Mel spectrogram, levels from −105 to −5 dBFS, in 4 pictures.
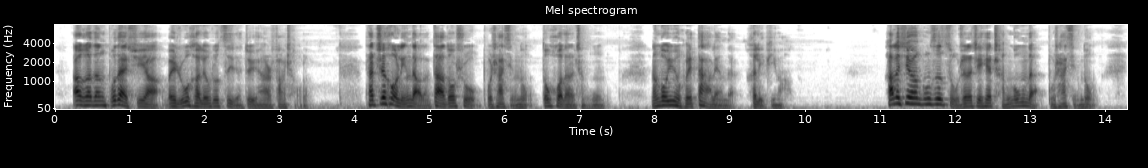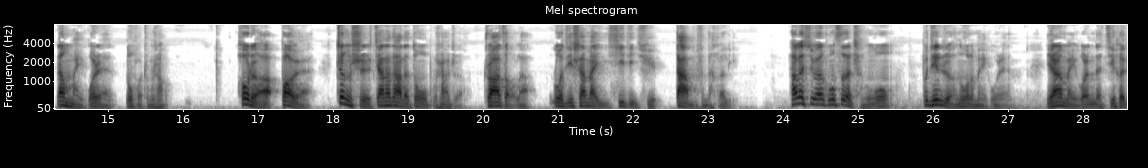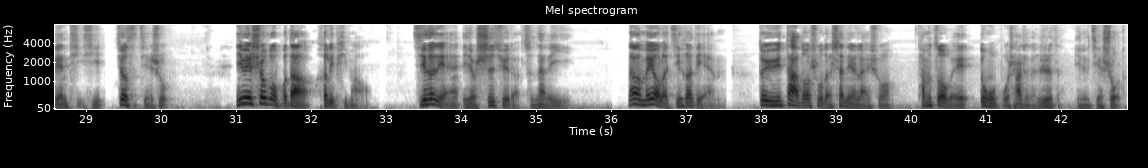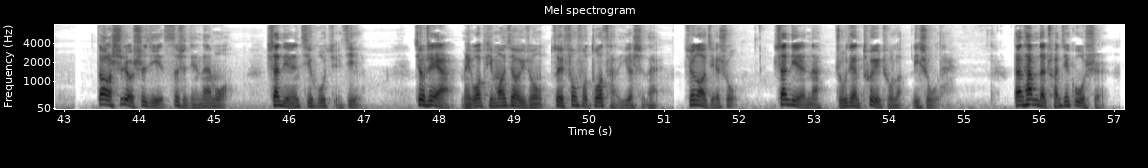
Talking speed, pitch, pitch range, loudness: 275 characters per minute, 105 Hz, 80-135 Hz, -25 LUFS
